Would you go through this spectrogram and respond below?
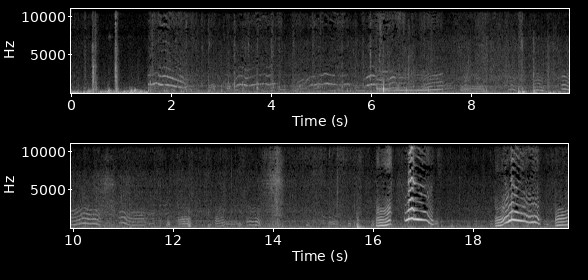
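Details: Newborn puppies, from birth to three weeks old, whimpering in thin, high whines that bend up and down in scattered bursts, with a few sharper, louder squeals near the end over a faint steady hum.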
